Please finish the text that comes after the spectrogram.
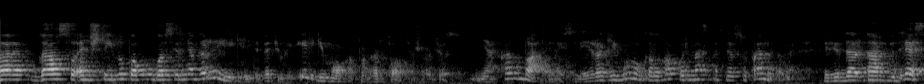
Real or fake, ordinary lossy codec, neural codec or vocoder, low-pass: fake; Opus, 32 kbps; codec, 16 kHz, 4 kbps, X-Codec, WavLM features, trained on Multilingual LibriSpeech; 7.2 kHz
